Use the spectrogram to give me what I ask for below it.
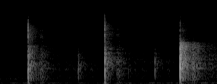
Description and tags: One clap processed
